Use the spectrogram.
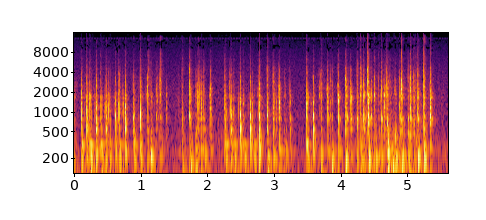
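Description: Fingertips with painted nails type rapidly on a compact pink plastic mechanical keyboard with a hollow body and round white-and-pink typewriter-style keycaps, resting on a desk. Quick, crisp, hollow-sounding clacks follow one another in fast bursts, with brief pauses near 1.5 and 3.4 seconds. Each tap is short and dry with a mid-pitched body.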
